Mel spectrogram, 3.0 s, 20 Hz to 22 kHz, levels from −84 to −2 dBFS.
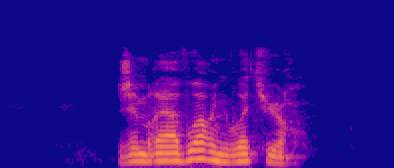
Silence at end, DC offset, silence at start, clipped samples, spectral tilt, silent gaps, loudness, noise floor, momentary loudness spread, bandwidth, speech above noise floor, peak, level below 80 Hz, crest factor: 0.7 s; under 0.1%; 0.9 s; under 0.1%; -7.5 dB/octave; none; -28 LUFS; -82 dBFS; 11 LU; 8 kHz; 55 dB; -12 dBFS; -70 dBFS; 18 dB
